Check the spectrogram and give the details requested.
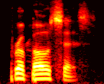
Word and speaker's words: proboscis: It's pronounced proboscis. Proboscis. Proboscis. So now we're gonna say proboscis. Robuscus. No, it's proboscis now. Okay, proboscis.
